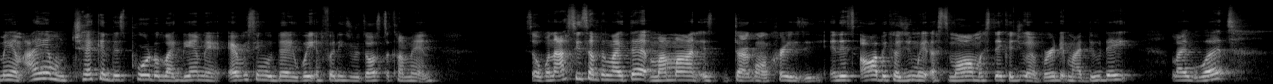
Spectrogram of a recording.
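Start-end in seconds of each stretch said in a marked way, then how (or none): none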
